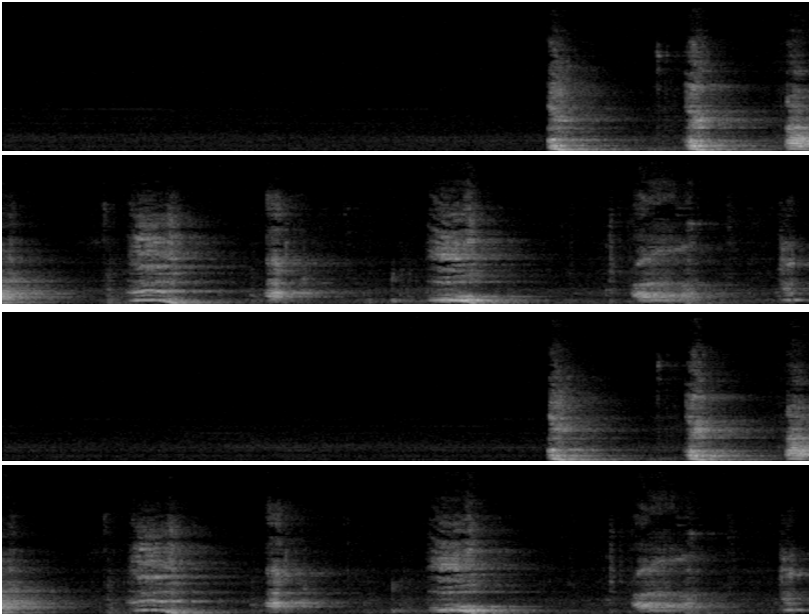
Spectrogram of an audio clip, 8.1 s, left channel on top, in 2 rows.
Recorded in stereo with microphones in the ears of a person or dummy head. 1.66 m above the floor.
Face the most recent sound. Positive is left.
turn(degrees=20)  # may be behind; listen again after turning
